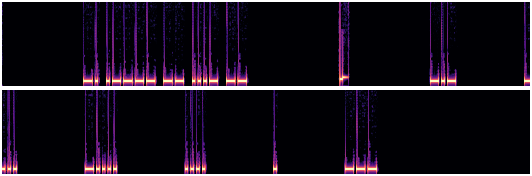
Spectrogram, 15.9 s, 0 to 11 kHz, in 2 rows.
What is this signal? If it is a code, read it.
Morse code, heard as a keyed tone, about 28 wpm, spaced as for 11 wpm, 700 Hz. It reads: N1MVM KD6HEO
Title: USA Call Signs - 8x Character Spacing - 28wpm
